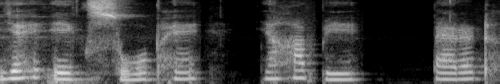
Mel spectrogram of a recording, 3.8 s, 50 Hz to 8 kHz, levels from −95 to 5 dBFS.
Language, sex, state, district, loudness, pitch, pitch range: Hindi, female, Delhi, New Delhi, -17 LUFS, 230 Hz, 220-245 Hz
